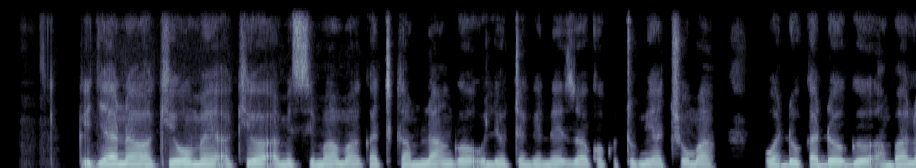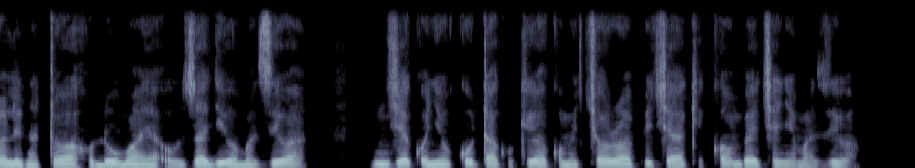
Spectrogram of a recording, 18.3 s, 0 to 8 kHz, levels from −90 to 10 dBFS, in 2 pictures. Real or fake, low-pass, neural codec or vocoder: real; 7.2 kHz; none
